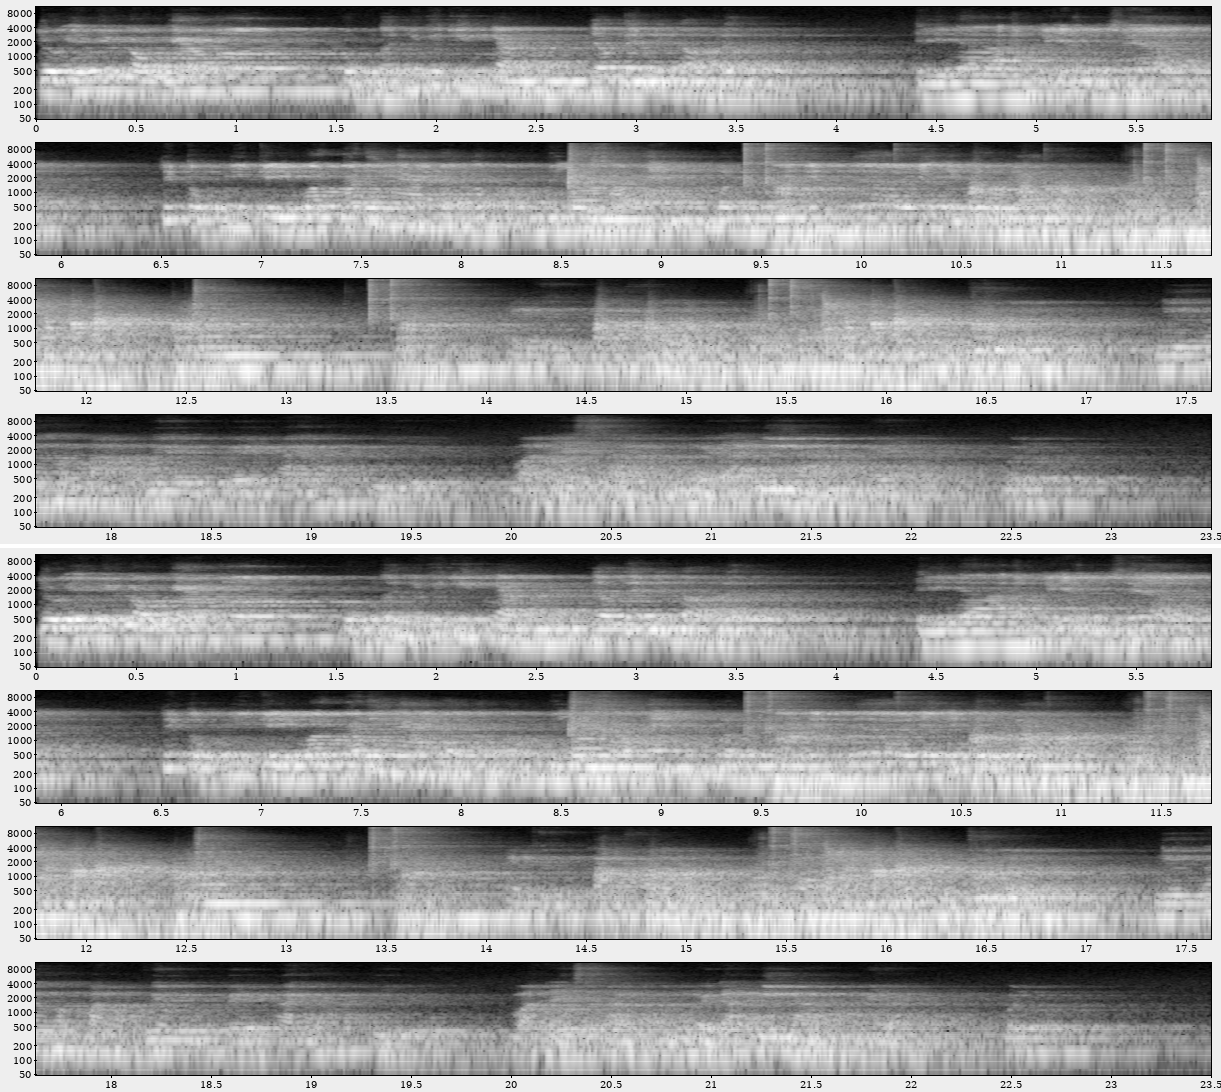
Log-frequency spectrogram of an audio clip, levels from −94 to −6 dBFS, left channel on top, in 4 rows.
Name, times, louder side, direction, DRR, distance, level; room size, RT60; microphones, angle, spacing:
voice 1, 0.0-1.2 1.5-3.6 4.4-5.8 6.5-11.0, equal, 45° left, -6 dB, 2.9 m, -16 dB
sound 1, 8.5-9.1 9.4-9.7 10.2-10.3 10.5-13.1 13.4-13.7 14.5-16.5, equal, 75° left, 2.7 m, -16 dB
voice 2, 13.0-13.5 14.1-15.0 15.5-16.8 17.3-19.6 20.0-22.1 22.5-22.6, equal, 55° right, -12 dB, 2.6 m, -21 dB
14.5 x 10.5 x 3.0 m, 2.3 s
head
